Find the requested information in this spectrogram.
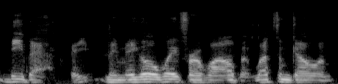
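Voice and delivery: ordinary talk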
